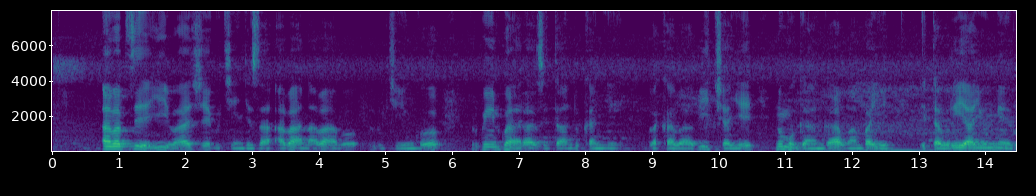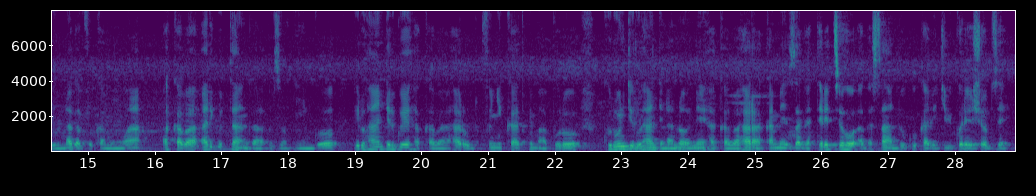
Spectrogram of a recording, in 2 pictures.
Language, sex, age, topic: Kinyarwanda, male, 18-24, health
